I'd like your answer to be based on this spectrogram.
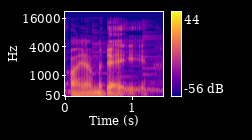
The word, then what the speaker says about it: Iomedae: Yeah, there's been much discussion on the pronunciation, but I believe Iomedae is correct.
